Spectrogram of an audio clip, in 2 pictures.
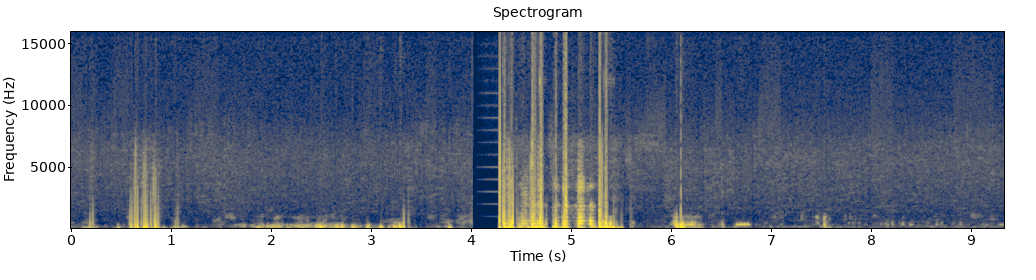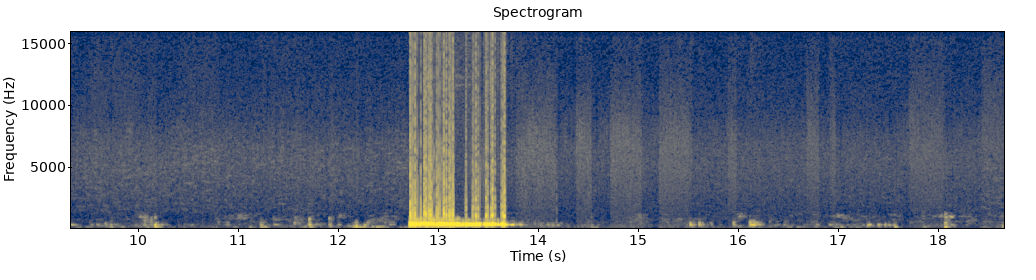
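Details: Fit male, stomach auscultated with a stethoscope while digesting pastry, chicken, curry, bread, milk, eggs and pasta; irregular gurgles and rumbling bursts between quiet gaps; normal bowel sounds.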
